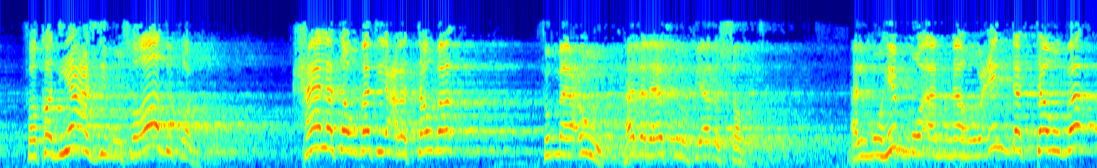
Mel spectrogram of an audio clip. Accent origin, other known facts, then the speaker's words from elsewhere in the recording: Egypt; ربنا احفظ بلدنا مصر وسائر بلاد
